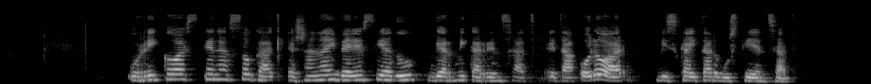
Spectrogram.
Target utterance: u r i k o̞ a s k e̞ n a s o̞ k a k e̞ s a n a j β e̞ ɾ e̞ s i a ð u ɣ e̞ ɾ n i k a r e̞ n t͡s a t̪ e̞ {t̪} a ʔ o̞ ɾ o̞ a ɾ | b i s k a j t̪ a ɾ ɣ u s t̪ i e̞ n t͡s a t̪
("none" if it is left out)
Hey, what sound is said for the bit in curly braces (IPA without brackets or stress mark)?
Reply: t̪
